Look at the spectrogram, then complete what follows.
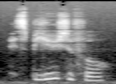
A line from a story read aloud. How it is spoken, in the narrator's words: breathed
